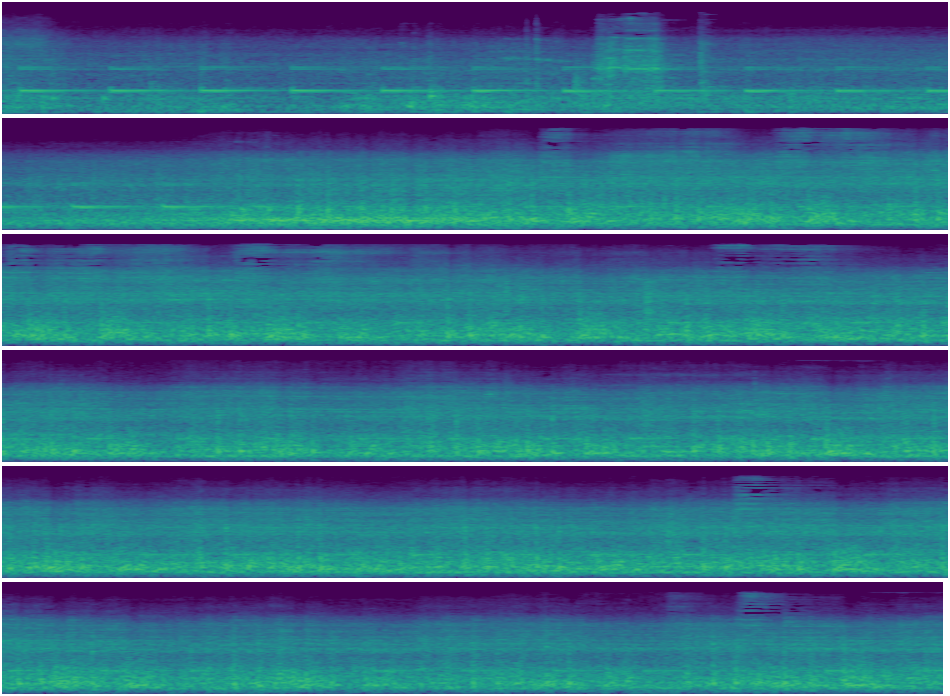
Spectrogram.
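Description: Container freight train wagons rolling past, their wheels clattering over the rail joints in a steady, heavy rumble that takes over about six seconds in. Before that, a ringing signal tone repeats at about two to three strokes a second, then stops.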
